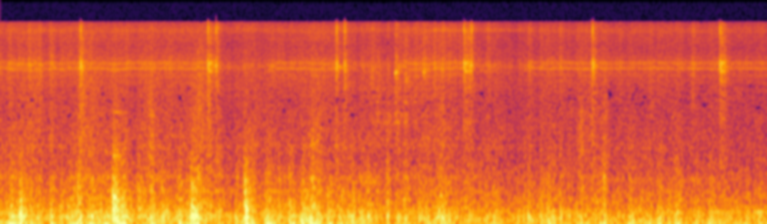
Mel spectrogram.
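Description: Candle wicks crackle and sputter faintly.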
